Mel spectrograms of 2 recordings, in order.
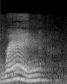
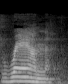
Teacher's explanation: they often substitute an alveolar nasal where there should be a velar nasal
